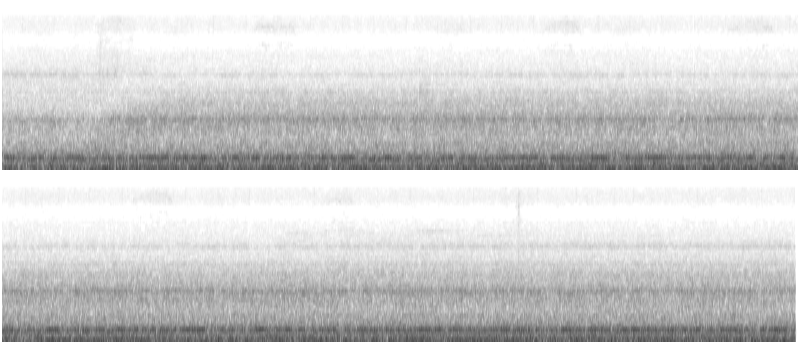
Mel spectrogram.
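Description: A train's motors hum and its wheels rumble steadily from inside the carriage.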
